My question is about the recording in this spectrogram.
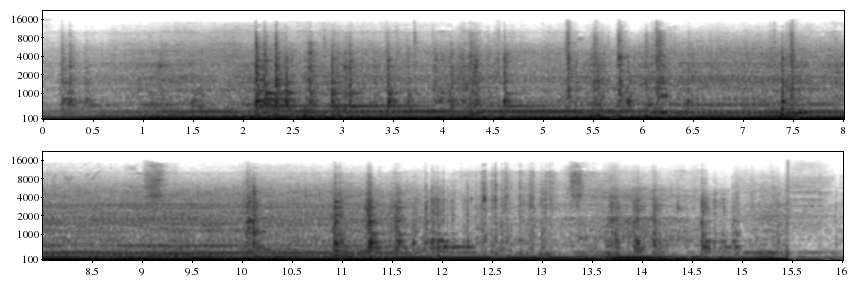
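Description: Excavator engine and hydraulics running steadily, heard from inside the cab, with scattered sharp clicks and knocks as the grapple handles and sets boulders. The hum cuts off suddenly near the end.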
